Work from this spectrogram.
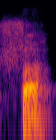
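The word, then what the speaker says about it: phở: about the Vietnamese food fur you spell it p-h-o but you pronounce it fur and it's just the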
